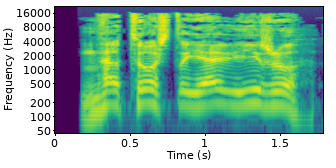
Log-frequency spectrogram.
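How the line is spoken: Laughing. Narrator (Russian): засмеялся Барт

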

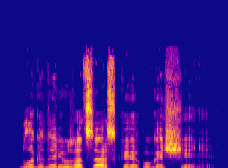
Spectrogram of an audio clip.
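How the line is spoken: Said with faint smile. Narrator (Russian): Одними губами улыбнулся Басилей

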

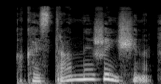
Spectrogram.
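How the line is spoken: Whispered. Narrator (Russian): прошептала мистрис Фрэнкленд

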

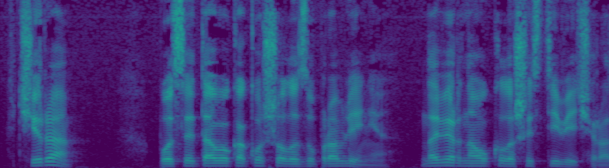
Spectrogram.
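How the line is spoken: Plain. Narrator (Russian): ответил Бейли

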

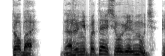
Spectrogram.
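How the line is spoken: Barked command. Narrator (Russian): рявкнула Дрема

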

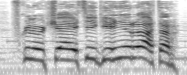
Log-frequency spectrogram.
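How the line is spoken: Shouted. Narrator (Russian): закричал я

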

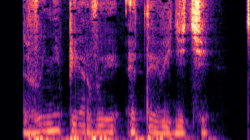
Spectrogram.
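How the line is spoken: Said quietly. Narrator (Russian): тихо сказала Лидка

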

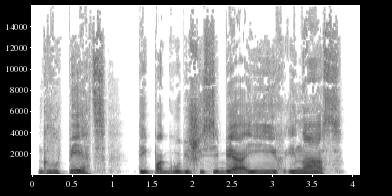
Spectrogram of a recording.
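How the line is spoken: Shrieking witch mother. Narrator (Russian): взвизгнула мать-ведьм

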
